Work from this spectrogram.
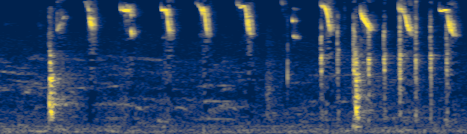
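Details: Squirrel, considered a pest, calling its mother for ambush hunting: a short series of high, downward-sliding chirps about two per second, speeding up toward the end, with a couple of sharp clicks.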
